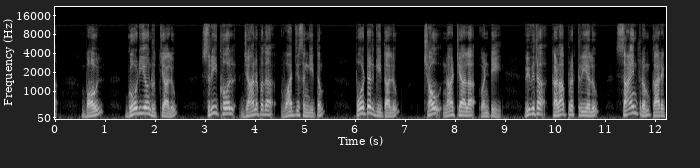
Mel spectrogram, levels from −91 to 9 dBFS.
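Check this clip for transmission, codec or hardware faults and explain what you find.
One fault runs through the whole recording: generation loss. The speech sounds swirly, hollow and smeared, with blurred attacks, likely from around seven re-encodes consistent with MP2 at 96 kbit/s. Each pass re-quantises on a shifted frame grid, piling up noise. A spectrogram shows nothing above 11.9 kHz.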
